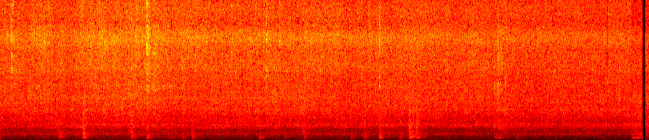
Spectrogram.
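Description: Ground masala fries with a steady close hiss in a pan for avarekaalu (field bean) pulav, while a spoon scrapes and taps through it at irregular intervals, with no voices.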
